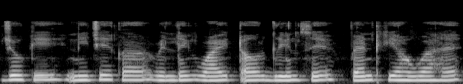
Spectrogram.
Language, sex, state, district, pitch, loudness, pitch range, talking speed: Hindi, female, Jharkhand, Ranchi, 200 Hz, -14 LUFS, 195-210 Hz, 155 wpm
